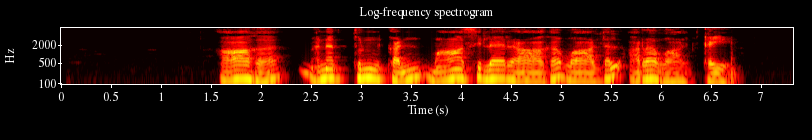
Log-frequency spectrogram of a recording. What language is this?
Tamil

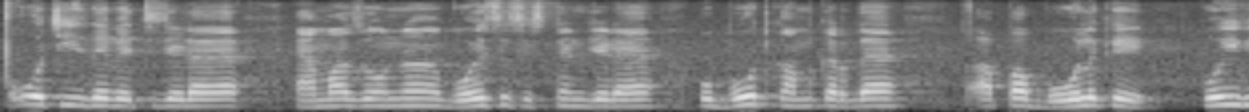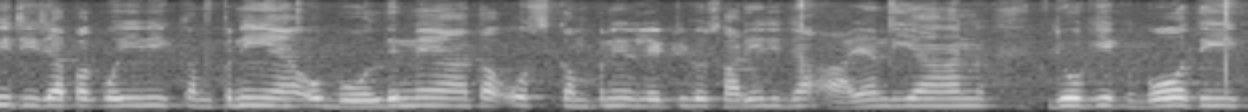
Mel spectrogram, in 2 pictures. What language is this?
Punjabi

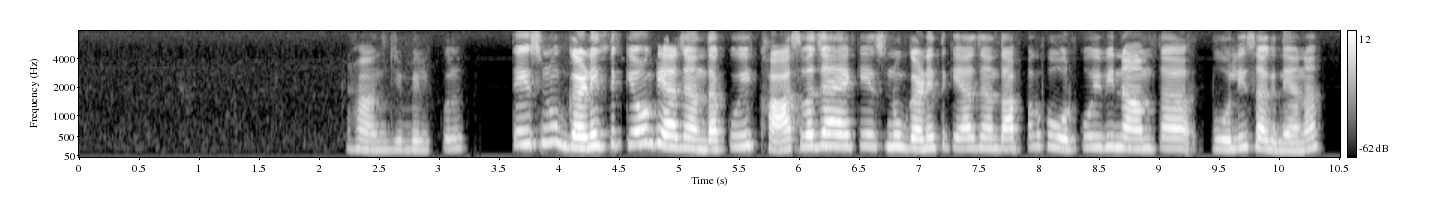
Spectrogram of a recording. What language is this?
Punjabi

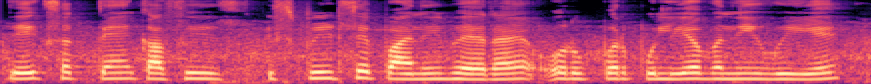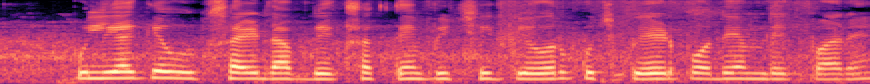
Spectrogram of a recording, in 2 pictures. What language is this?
Hindi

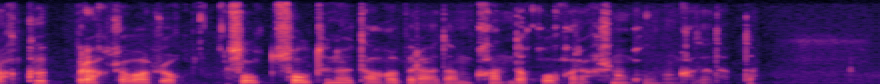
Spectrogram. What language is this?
Kazakh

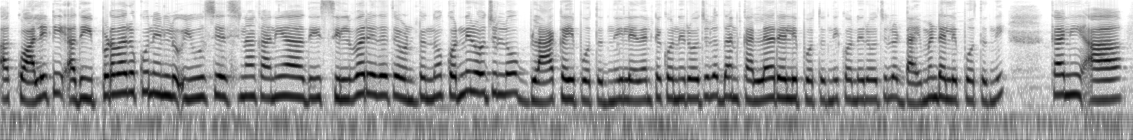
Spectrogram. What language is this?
Telugu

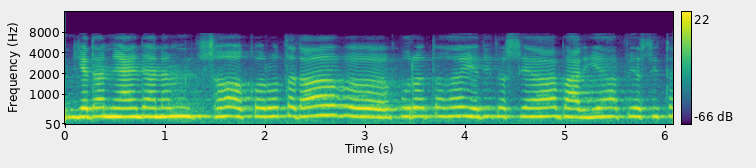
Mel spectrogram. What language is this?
Sanskrit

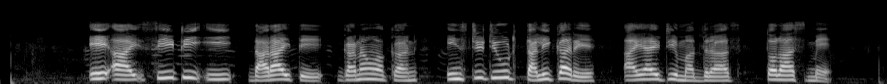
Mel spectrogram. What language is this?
Santali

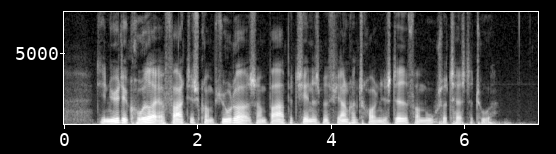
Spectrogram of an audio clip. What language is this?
Danish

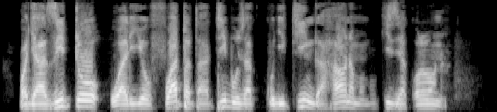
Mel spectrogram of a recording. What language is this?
Swahili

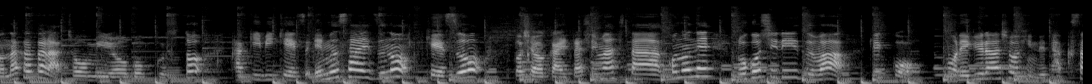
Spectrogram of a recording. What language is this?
Japanese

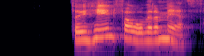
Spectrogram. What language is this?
Icelandic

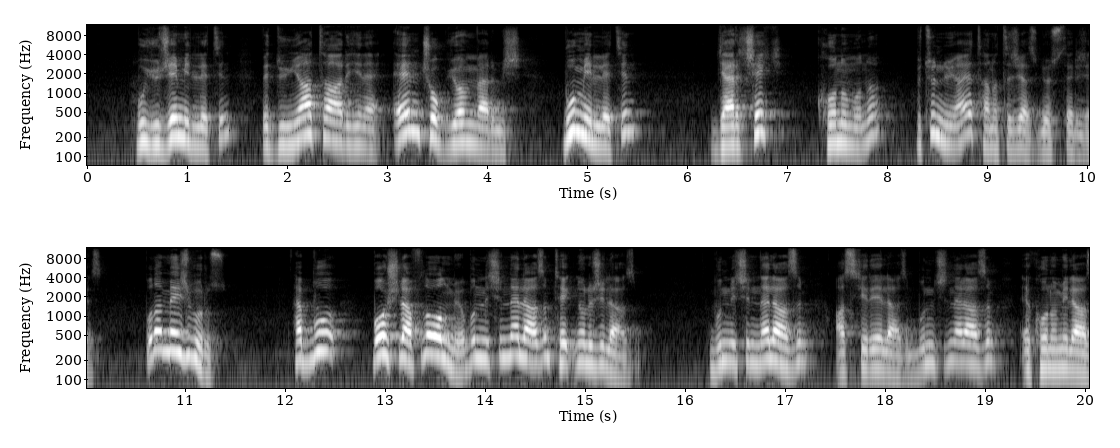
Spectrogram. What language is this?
Turkish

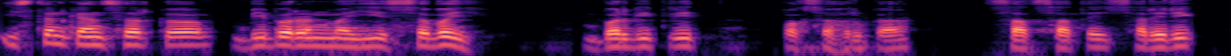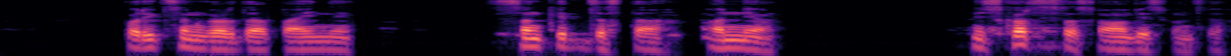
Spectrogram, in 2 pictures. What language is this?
Nepali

